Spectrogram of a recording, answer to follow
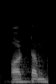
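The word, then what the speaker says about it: autumn: पहले एम हो तो एन का उच्चारण नहीं होता। इसको कॉलम पढ़ा जाता है। इसको ऑटम पढ़ा जाता है।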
